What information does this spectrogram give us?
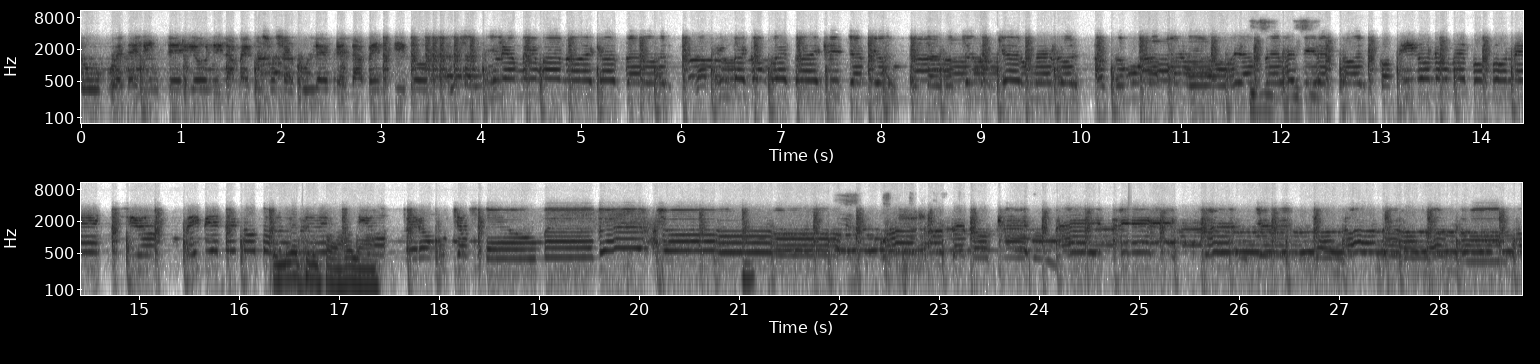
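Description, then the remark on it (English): A song plays through a phone speaker, thin and tinny with no deep bass, the melody and beat running loud and steady for the whole stretch with nobody talking over it. “But that song is bad, bro.”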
